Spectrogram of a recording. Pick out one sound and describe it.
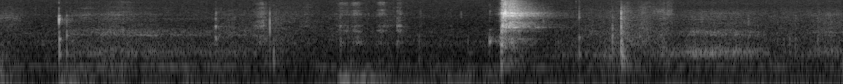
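Plastic parts click and clatter as hands handle a mount.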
